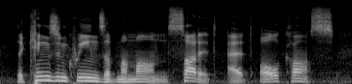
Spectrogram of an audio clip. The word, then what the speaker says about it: Mammon: Pronouncing mammon like the French word for mom is certainly a choice.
